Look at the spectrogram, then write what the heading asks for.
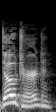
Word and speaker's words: dotard: weak or senile that's pretty good too it's pronounced dotard and searches for the term spiked during Kim's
